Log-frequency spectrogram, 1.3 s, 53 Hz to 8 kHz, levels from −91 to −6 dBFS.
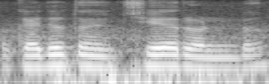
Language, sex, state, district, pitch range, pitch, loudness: Tulu, male, Karnataka, Dakshina Kannada, 140-155 Hz, 145 Hz, -13 LUFS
